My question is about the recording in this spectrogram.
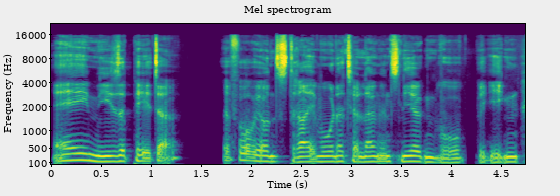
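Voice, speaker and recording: A man voicing a teasing, upbeat male colleague in an audiobook, pitched a bit higher than his narration and drawn out. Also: fairly even intonation, unhurried, gravelly, mellow. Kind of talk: audiobook character voice.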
